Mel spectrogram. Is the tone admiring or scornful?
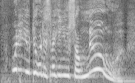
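admiring. It sounds admiring and amazed.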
